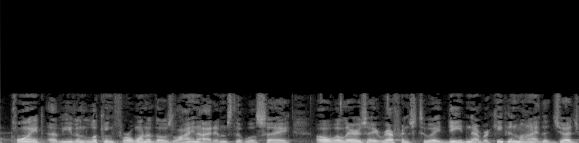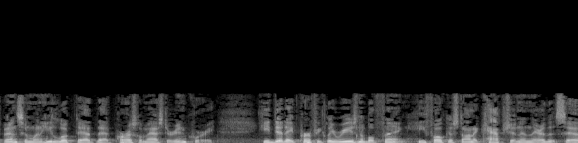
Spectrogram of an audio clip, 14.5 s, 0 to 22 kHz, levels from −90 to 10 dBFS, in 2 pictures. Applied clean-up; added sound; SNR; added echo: none; none; none; none.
